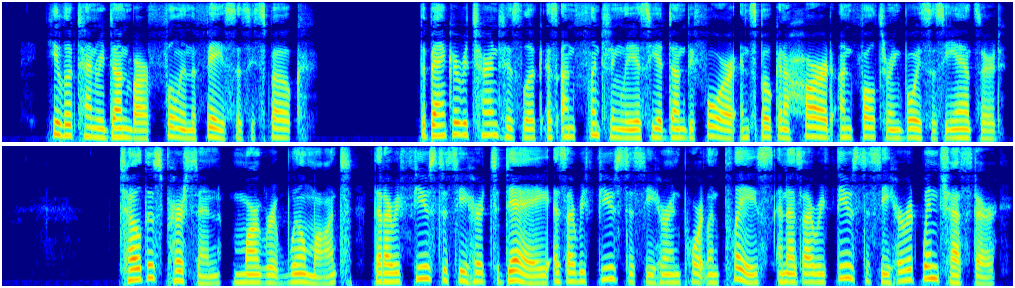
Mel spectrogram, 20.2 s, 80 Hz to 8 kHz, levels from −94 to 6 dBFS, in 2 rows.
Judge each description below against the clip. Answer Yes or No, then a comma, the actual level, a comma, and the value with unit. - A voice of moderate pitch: Yes, medium, 180 Hz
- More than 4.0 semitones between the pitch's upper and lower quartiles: No, average, 3.4 semitones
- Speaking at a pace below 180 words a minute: No, average, 190 wpm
